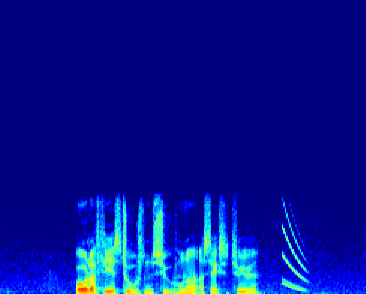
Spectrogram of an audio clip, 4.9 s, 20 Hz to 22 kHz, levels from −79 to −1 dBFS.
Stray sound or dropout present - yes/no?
yes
